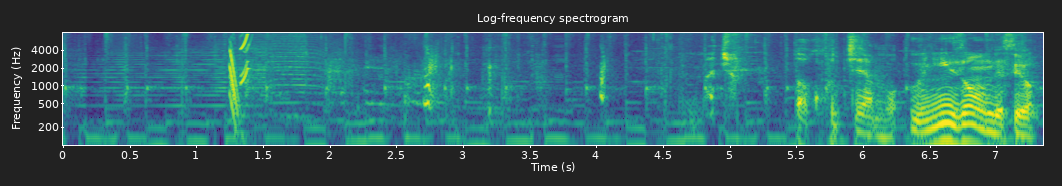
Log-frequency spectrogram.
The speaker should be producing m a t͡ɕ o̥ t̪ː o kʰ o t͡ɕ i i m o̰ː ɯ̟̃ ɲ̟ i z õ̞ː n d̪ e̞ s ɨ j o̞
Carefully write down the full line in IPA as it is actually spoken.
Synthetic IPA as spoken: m a t͡ɕ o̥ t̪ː o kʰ o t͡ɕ i a m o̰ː ɯ̟ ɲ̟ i z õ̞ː n d̪ e̞ s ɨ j o̞

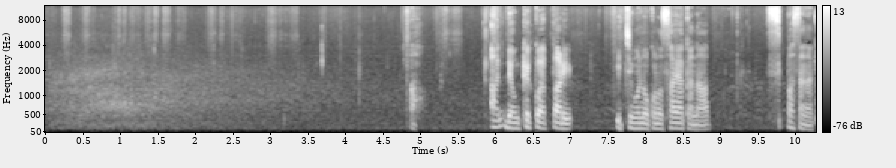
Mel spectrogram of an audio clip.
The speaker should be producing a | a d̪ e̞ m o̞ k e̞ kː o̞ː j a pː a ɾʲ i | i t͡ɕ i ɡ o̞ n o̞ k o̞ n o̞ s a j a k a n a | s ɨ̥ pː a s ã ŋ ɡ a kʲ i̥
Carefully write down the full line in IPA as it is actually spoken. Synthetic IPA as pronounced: a | a d̪ e̞ m o̞ k e̞ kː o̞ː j a pː a ɾʲ i | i t͡ɕ i ɡ o̞ n o̞ k o̞ n o̞ s a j a k a n a | s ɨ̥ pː a s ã ŋ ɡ a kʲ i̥

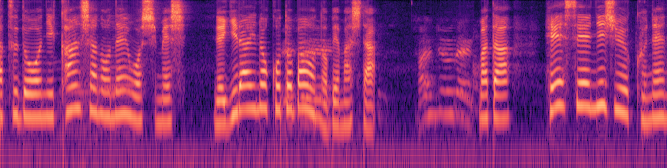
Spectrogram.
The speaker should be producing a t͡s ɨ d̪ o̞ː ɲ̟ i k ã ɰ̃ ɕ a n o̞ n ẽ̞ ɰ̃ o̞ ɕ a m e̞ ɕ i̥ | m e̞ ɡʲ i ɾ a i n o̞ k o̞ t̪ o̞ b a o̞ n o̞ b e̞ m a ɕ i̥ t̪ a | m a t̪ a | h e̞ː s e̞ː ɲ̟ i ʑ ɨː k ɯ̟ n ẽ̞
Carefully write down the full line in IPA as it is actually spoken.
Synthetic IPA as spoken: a t͡s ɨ d̪ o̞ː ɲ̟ i k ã ɰ̃ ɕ a n o̞ n ẽ̞ ɰ̃ o̞ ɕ i m e̞ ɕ i̥ | n e̞ ɡʲ i ɾ a i n o̞ k o̞ t̪ o̞ b a o̞ n o̞ b e̞ m a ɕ i̥ t̪ a | m a t̪ a | h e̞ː s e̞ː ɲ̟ i ʑ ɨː k ɯ̟ n ẽ̞

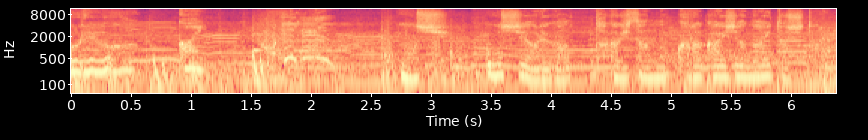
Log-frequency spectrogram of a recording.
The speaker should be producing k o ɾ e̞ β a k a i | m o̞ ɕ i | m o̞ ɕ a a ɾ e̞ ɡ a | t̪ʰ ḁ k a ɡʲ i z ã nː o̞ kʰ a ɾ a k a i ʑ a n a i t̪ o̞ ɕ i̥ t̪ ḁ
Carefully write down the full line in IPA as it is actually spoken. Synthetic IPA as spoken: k o ɾ e̞ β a k a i | m o̞ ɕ i | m o̞ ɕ i a ɾ e̞ ɡ a | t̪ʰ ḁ k a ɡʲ i s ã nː o̞ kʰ a ɾ a k a i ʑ a n a i t̪ o̞ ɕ i̥ t̪ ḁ

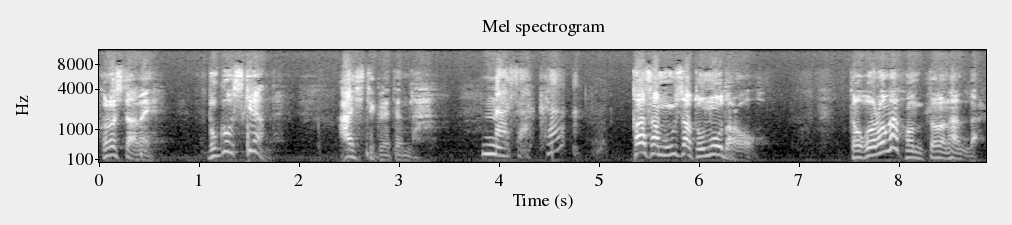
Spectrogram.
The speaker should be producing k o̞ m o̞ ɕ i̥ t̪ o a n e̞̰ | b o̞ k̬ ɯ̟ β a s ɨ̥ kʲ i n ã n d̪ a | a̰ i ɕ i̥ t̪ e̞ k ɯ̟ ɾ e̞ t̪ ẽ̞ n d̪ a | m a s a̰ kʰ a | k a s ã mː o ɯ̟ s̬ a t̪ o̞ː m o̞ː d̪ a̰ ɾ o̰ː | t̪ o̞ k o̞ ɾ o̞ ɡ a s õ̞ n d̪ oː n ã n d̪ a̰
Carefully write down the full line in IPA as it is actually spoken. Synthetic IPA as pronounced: k o̞ n o̞ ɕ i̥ t̪ o a n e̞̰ | b o̞ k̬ ɯ̟ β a s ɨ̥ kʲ i n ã n d̪ a | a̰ i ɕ i̥ t̪ e̞ k ɯ̟ ɾ e̞ t̪ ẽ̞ n d̪ a | m a s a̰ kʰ a | k a s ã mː o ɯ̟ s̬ a t̪ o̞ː m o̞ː d̪ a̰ ɾ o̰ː | t̪ o̞ k o̞ ɾ o̞ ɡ a h õ̞ n t̪ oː n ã n d̪ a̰

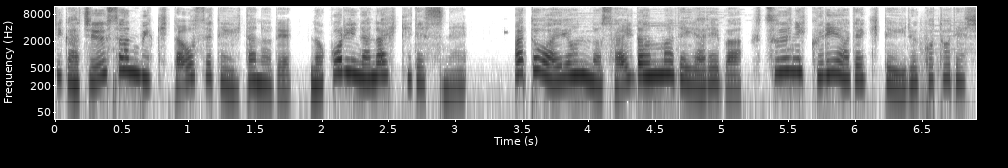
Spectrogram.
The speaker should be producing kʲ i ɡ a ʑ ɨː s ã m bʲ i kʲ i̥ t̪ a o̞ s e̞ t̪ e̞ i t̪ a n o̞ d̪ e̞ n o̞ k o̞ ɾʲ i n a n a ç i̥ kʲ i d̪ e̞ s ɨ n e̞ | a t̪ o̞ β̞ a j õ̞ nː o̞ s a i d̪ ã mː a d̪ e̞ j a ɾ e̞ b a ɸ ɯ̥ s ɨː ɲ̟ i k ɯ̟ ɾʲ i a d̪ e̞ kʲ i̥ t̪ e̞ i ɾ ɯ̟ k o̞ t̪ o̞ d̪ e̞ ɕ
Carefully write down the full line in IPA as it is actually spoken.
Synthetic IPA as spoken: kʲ i ɡ a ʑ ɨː s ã m bʲ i kʲ i̥ t̪ a o̞ s e̞ t̪ e̞ i t̪ a n o̞ d̪ e̞ n o̞ k o̞ ɾʲ i n a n a ç i̥ kʲ i d̪ e̞ s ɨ n e̞ | a t̪ o̞ β̞ a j õ̞ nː o̞ s a i d̪ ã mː a d̪ e̞ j a ɾ e̞ b a ɸ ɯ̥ t͡s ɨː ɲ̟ i k ɯ̟ ɾʲ i a d̪ e̞ kʲ i̥ t̪ e̞ i ɾ ɯ̟ k o̞ t̪ o̞ d̪ e̞ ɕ

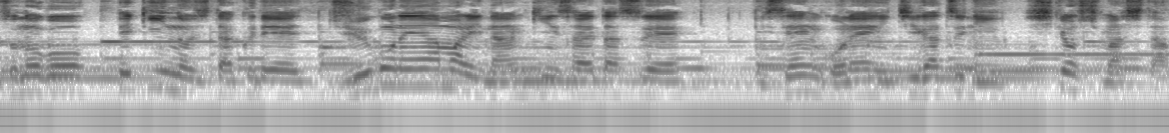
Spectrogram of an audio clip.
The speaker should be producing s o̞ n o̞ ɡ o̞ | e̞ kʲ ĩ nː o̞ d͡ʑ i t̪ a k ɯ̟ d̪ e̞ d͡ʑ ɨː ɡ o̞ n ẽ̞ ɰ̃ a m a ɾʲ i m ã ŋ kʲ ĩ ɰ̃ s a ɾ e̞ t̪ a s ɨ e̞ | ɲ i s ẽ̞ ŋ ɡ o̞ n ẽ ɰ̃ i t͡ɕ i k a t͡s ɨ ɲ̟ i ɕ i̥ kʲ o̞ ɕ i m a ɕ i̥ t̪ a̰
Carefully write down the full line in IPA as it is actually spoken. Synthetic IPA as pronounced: s o̞ n o̞ ɡ o̞ | e̞ kʲ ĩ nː o̞ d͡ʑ i t̪ a k ɯ̟ d̪ e̞ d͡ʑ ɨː ɡ o̞ n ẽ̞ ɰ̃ a m a ɾʲ i n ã ŋ kʲ ĩ ɰ̃ s a ɾ e̞ t̪ a s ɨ e̞ | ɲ i s ẽ̞ ŋ ɡ o̞ n ẽ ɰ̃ i t͡ɕ i ɡ a t͡s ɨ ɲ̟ i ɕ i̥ kʲ o̞ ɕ i m a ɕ i̥ t̪ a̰

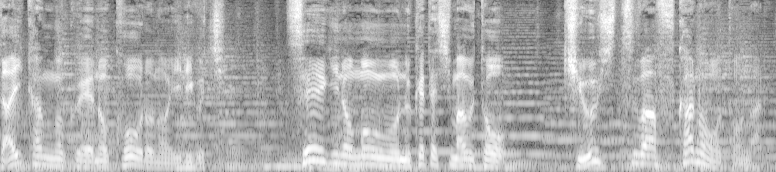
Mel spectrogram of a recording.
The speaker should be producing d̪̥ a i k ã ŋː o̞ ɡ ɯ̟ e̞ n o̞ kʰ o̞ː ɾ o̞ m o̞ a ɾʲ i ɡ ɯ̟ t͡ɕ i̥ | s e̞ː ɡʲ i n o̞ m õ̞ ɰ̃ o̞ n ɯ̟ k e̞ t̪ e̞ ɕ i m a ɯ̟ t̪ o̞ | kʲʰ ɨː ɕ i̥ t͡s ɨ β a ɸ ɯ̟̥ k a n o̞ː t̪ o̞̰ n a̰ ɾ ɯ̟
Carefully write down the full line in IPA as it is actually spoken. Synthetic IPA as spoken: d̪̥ a i k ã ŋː o̞ k ɯ̟ e̞ n o̞ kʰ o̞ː ɾ o̞ n o̞ i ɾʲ i ɡ ɯ̟ t͡ɕ i̥ | s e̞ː ɡʲ i n o̞ m õ̞ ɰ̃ o̞ n ɯ̟ k e̞ t̪ e̞ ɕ i m a ɯ̟ t̪ o̞ | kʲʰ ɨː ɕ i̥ t͡s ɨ β a ɸ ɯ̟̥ k a n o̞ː t̪ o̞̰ n a̰ ɾ ɯ̟

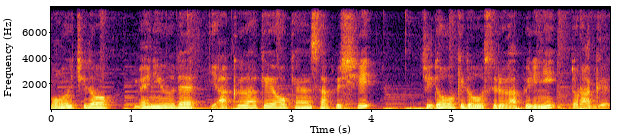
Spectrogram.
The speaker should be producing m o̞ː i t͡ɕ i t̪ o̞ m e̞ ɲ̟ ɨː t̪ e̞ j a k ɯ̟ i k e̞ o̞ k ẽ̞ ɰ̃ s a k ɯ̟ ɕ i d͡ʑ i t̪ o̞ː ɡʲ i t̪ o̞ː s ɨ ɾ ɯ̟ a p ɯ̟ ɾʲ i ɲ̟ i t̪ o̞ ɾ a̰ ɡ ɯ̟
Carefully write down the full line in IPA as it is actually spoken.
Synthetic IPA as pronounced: m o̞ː i t͡ɕ i d̪ o̞ m e̞ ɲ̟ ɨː d̪ e̞ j a k ɯ̟ a k e̞ o̞ k ẽ̞ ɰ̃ s a k ɯ̟ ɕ i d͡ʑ i d̪ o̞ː kʲ i d̪ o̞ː s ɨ ɾ ɯ̟ a p ɯ̟ ɾʲ i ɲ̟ i d̪ o̞ ɾ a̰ ɡ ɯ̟

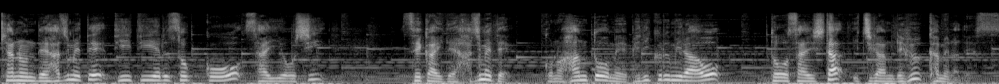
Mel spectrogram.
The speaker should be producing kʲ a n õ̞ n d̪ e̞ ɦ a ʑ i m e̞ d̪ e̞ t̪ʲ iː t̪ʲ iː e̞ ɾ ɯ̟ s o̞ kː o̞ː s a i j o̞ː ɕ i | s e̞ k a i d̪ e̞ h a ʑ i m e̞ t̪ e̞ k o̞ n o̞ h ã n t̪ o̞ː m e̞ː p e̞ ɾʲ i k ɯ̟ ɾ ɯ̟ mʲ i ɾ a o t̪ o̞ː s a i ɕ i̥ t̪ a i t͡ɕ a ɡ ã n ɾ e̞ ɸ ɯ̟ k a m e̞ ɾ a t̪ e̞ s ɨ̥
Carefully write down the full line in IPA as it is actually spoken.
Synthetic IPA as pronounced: kʲ a n õ̞ n d̪ e̞ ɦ a ʑ i m e̞ t̪ e̞ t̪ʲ iː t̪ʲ iː e̞ ɾ ɯ̟ s o̞ kː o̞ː s a i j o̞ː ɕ i | s e̞ k a i d̪ e̞ h a ʑ i m e̞ t̪ e̞ k o̞ n o̞ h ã n t̪ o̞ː m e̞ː p e̞ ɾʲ i k ɯ̟ ɾ ɯ̟ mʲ i ɾ a o t̪ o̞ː s a i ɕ i̥ t̪ a i t͡ɕ i ɡ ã n ɾ e̞ ɸ ɯ̟ k a m e̞ ɾ a d̪ e̞ s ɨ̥

